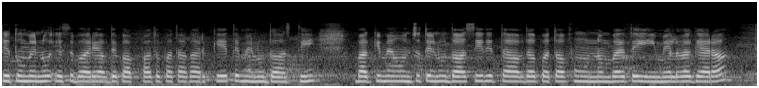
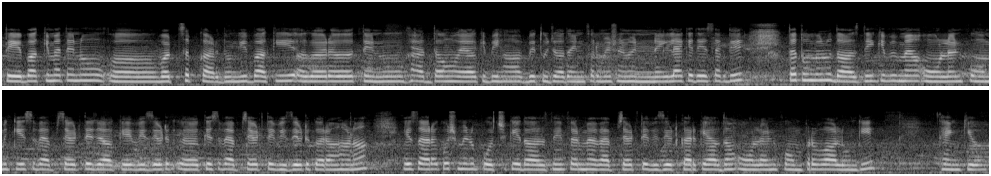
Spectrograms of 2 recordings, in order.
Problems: none marked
